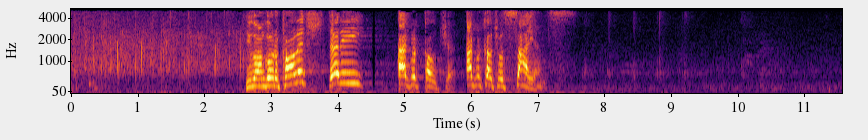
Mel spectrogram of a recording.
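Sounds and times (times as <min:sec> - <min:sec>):
audience clapping at a talk about farming and food production: 0:00.0 - 0:03.5
speech: 0:02.6 - 0:07.4.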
